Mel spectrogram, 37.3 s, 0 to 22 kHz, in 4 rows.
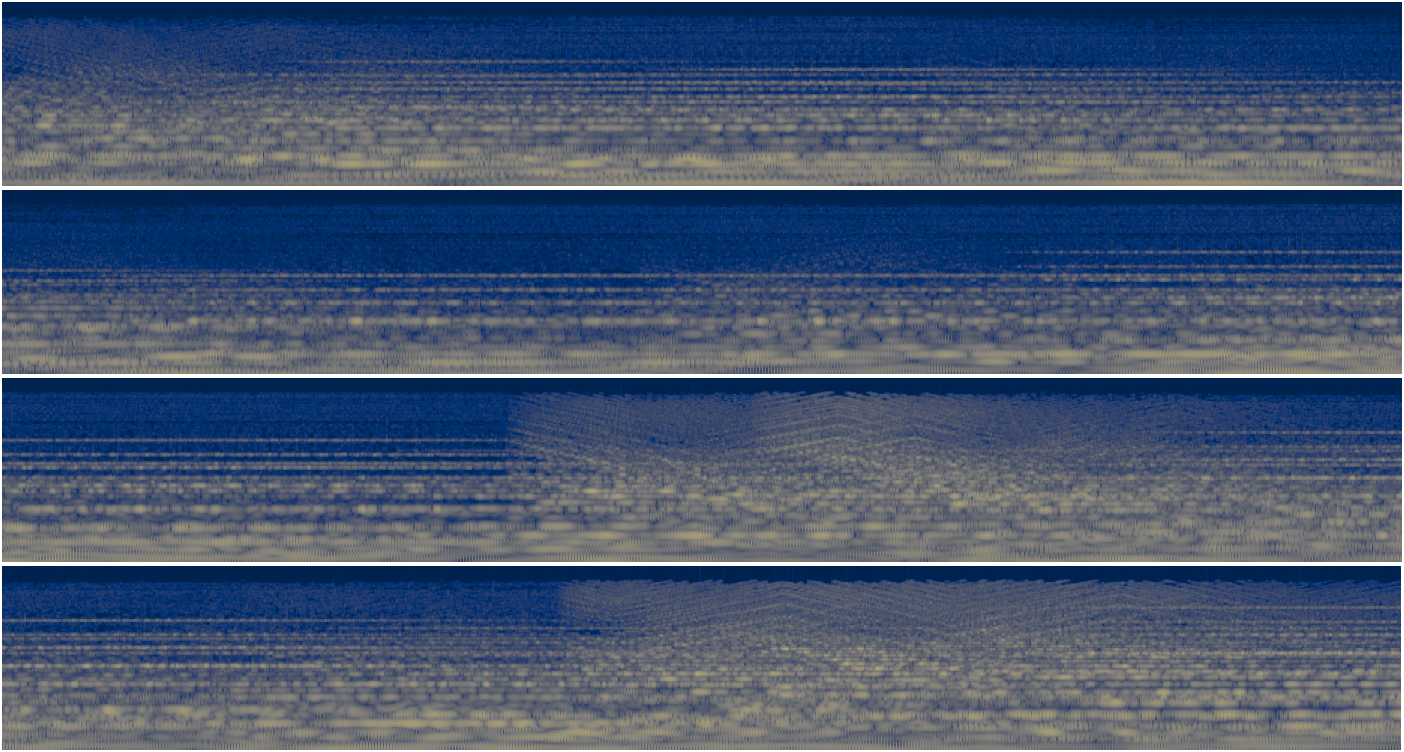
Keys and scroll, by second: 8.8 ctrl+z, 13.1 ctrl+z.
